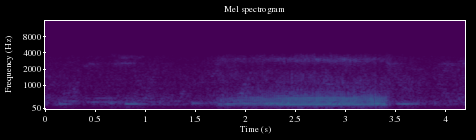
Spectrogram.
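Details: Pitbull dog snoring: soft breathing sounds, then one long buzzing, vibrating snore lasting about two seconds.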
